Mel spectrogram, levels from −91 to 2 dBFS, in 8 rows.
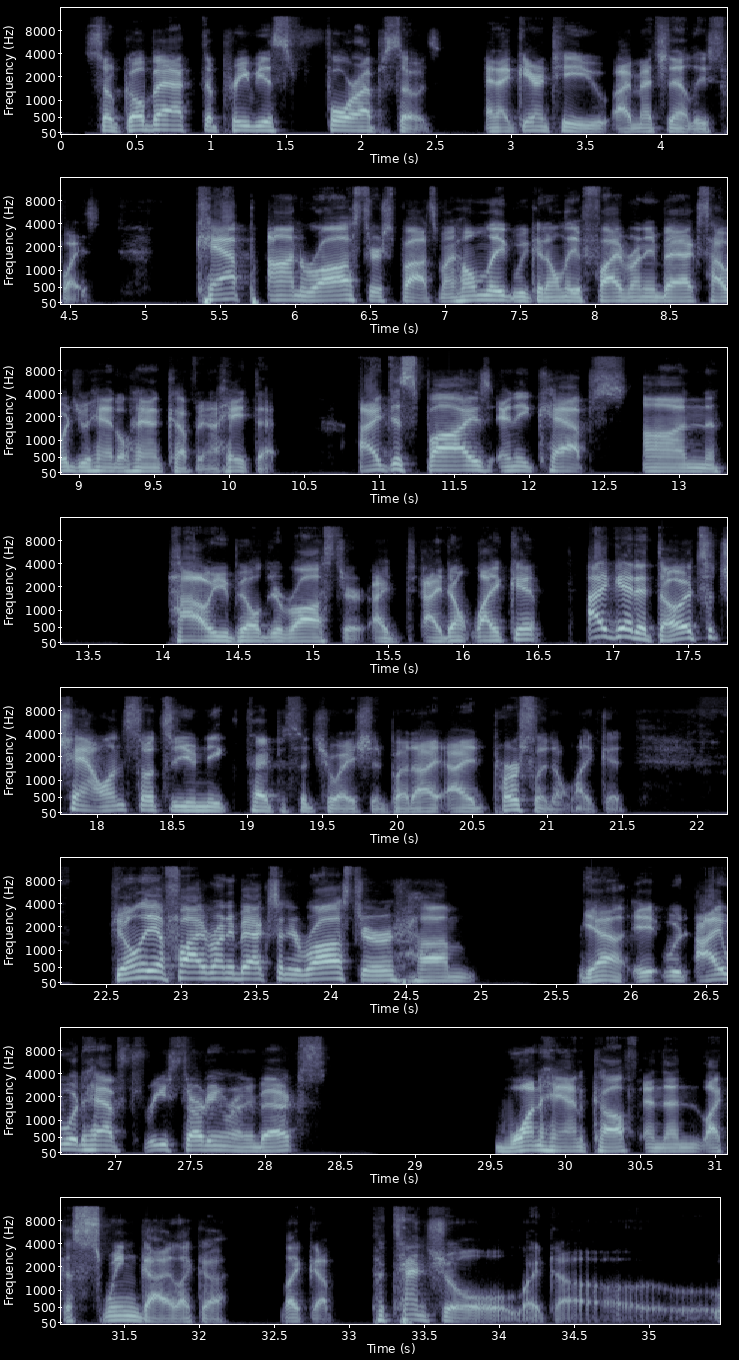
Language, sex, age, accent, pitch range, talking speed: English, male, 40-59, American, 100-130 Hz, 190 wpm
